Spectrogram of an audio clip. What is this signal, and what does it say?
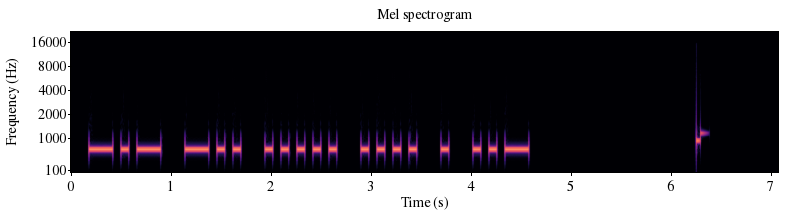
Morse code, heard as a keyed tone, about 15 wpm, 700 Hz. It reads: KD5HEU
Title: USA Callsign DE Callsign - 6 Characters - 15wpm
